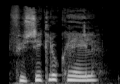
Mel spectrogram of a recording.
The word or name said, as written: fysiklokale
